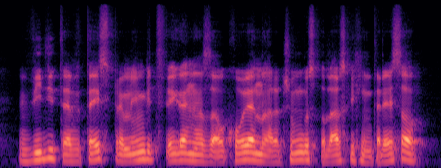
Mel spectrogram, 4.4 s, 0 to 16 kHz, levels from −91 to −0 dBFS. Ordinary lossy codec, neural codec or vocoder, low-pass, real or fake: none; autoencoder, 48 kHz, 32 numbers a frame, DAC-VAE, trained on Japanese speech; 14.4 kHz; fake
